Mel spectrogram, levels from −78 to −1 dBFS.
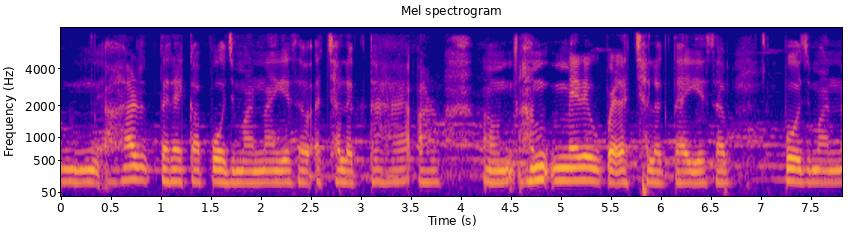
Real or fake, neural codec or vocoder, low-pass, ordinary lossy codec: real; none; 7.2 kHz; none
